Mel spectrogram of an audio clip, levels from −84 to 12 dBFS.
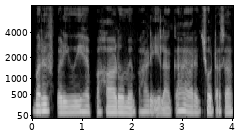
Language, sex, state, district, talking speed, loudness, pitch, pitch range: Hindi, male, Himachal Pradesh, Shimla, 195 wpm, -17 LUFS, 110 Hz, 105-115 Hz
